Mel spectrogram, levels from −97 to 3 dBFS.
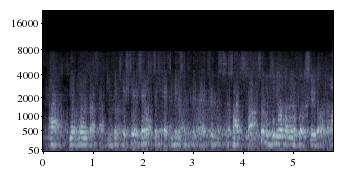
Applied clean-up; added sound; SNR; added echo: neural separator model SepFormer DNS4.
